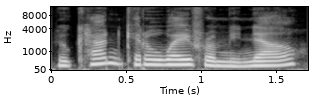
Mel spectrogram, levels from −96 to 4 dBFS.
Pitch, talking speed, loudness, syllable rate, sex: 220 Hz, 245 wpm, -14 LUFS, 5.0 syllables/s, female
